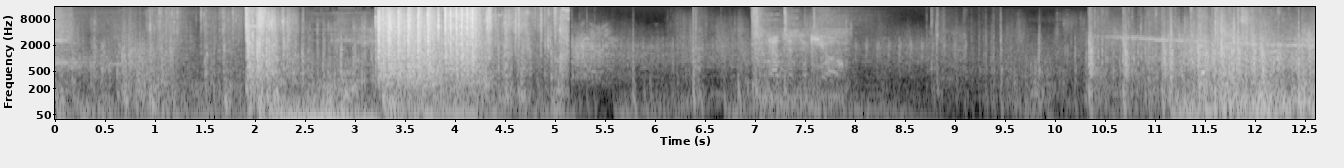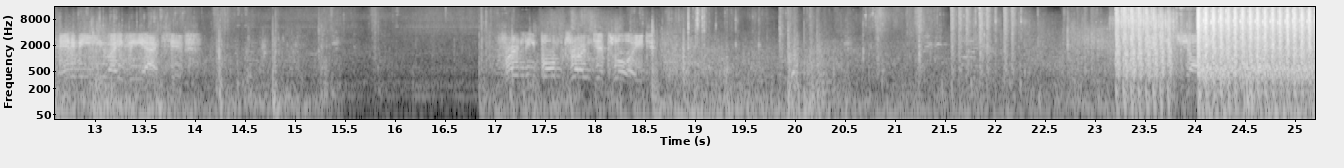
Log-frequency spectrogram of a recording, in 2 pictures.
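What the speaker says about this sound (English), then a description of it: "Hostile mortar strike near your position." Mortar impacts and sustained machine-gun fire in a Call of Duty: Modern Warfare 2 Ground War match on PC, loud bursts of automatic gunfire and heavy blasts recurring throughout, with radio-style voices calling out over the battle.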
